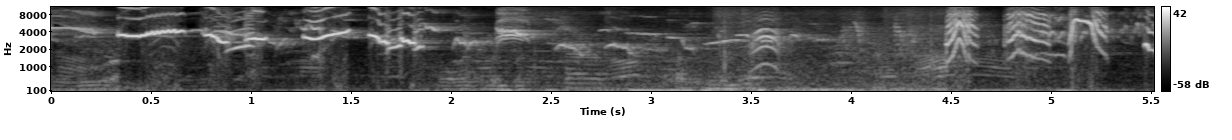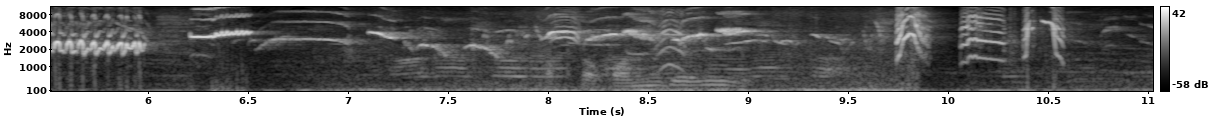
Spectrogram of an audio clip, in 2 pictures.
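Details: Oriental magpie-robin delivering a fiery training song to provoke rivals: swooping whistles, harsh rasps and quick chattering notes tumble together in a dense, varied stream, with a steady low hum underneath.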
